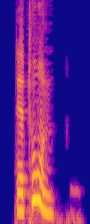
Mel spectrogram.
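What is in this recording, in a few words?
clay, German voices words; gcompris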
